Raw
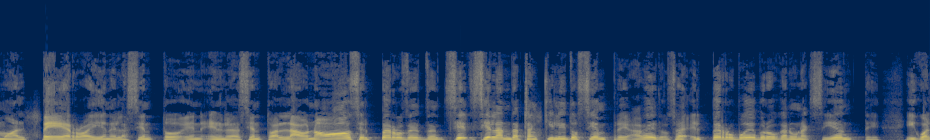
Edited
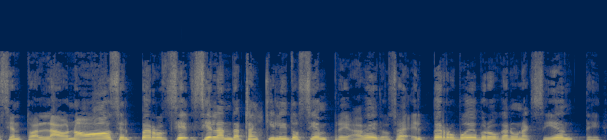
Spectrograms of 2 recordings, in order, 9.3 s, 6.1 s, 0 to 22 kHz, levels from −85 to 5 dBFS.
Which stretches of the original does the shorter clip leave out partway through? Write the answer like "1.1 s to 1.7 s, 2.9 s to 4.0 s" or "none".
4.1 s to 4.5 s

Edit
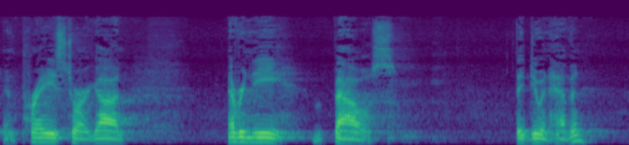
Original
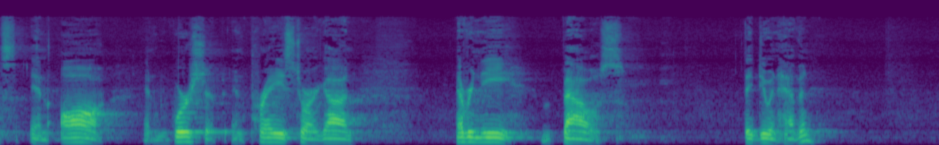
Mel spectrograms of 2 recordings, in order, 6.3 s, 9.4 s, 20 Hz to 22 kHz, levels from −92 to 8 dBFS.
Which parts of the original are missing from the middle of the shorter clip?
none

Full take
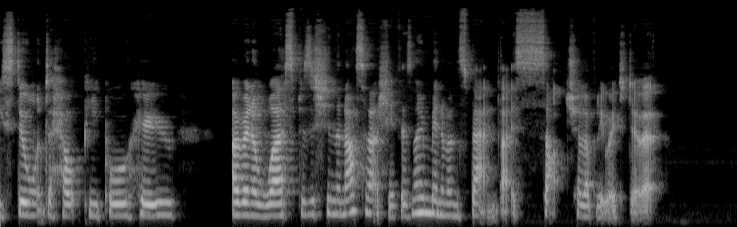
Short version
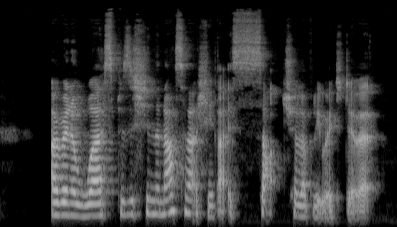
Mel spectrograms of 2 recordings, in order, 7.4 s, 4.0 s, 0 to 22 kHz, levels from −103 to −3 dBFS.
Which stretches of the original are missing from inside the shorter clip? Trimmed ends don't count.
4.0 s to 5.0 s

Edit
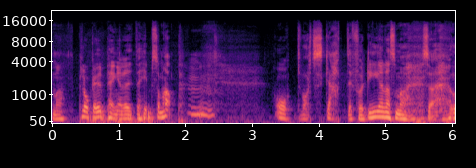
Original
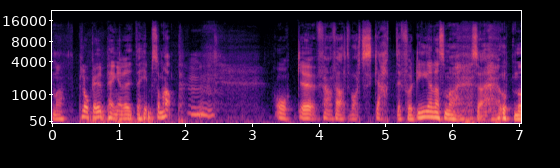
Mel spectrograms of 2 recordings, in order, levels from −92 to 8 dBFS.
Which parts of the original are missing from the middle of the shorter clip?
3.7 s to 4.4 s

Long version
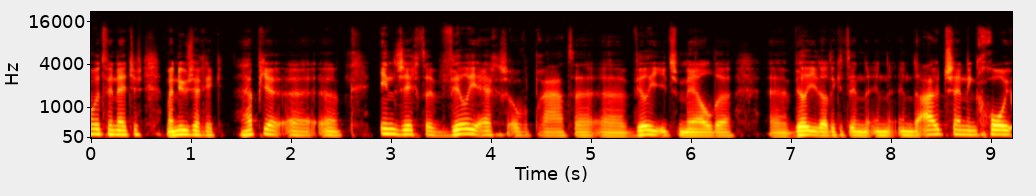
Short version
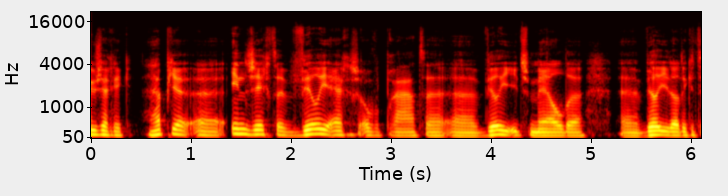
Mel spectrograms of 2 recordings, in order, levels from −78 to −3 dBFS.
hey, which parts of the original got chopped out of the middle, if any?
2.3 s to 2.8 s

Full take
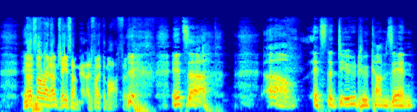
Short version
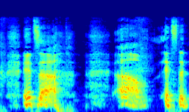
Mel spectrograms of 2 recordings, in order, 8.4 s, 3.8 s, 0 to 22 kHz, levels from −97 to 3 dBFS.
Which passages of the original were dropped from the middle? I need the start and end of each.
none

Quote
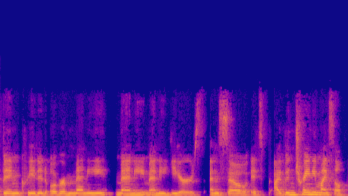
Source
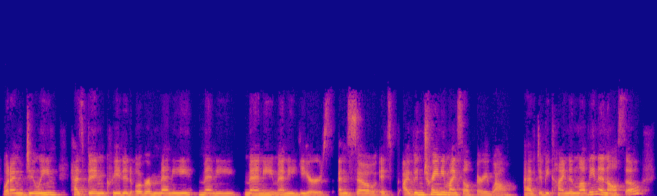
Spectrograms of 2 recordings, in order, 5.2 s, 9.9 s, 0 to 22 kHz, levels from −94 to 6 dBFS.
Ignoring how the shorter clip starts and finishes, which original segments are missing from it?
3.0 s to 3.6 s

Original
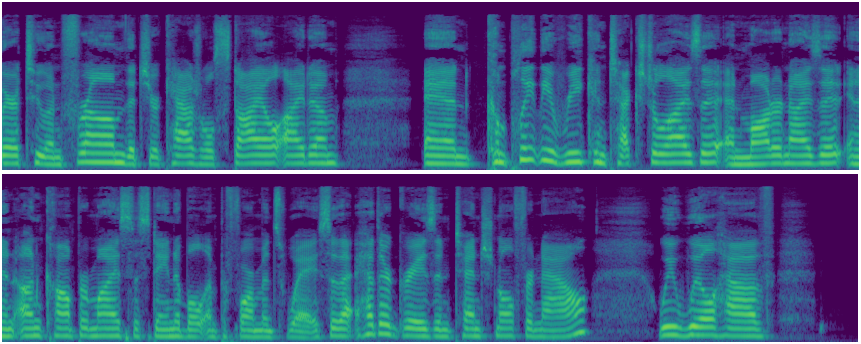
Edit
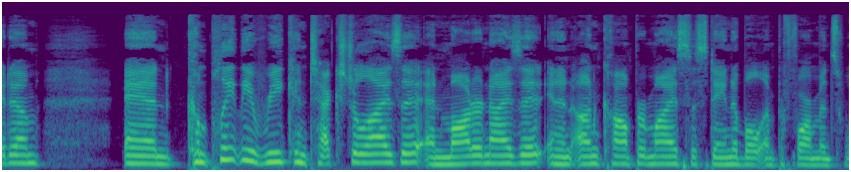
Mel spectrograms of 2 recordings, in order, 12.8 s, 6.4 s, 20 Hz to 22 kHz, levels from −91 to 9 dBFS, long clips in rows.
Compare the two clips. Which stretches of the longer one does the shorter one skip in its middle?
none

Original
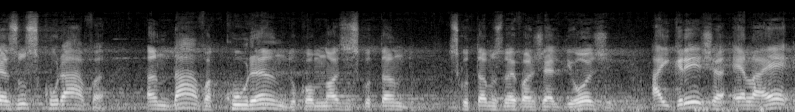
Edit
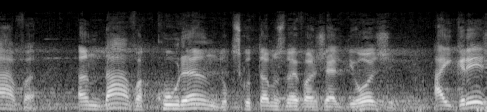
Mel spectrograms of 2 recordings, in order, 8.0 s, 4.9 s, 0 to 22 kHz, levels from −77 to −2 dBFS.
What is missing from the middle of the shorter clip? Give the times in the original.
3.0 s to 4.5 s

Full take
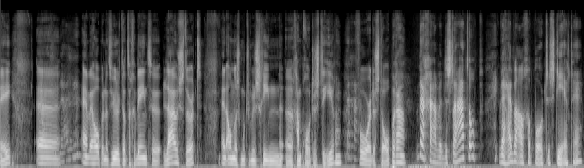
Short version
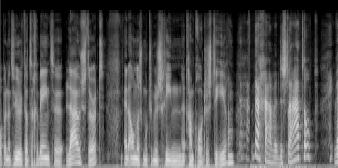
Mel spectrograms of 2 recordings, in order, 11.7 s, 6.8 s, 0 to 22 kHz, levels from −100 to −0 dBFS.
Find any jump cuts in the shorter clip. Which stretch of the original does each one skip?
5.7 s to 5.9 s, 7.1 s to 8.3 s

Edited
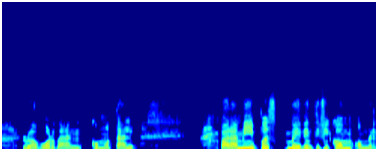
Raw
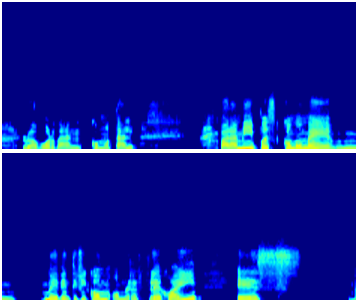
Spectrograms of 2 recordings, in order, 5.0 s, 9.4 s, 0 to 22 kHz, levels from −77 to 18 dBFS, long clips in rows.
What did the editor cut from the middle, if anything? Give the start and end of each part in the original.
3.6 s to 5.1 s

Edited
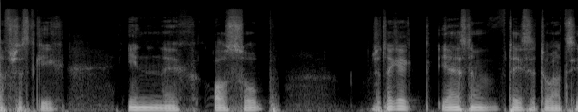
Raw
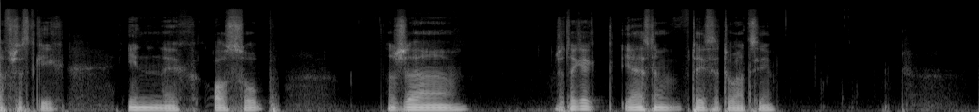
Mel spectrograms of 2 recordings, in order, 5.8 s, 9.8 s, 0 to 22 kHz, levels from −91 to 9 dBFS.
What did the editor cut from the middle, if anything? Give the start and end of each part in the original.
3.6 s to 5.4 s

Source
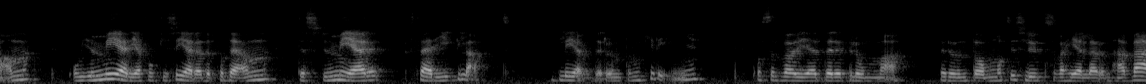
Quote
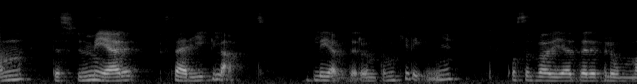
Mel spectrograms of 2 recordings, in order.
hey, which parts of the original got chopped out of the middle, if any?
none

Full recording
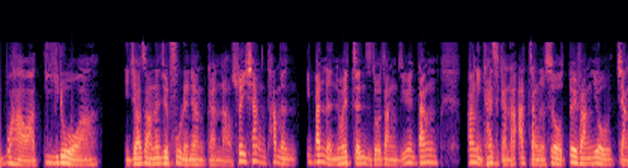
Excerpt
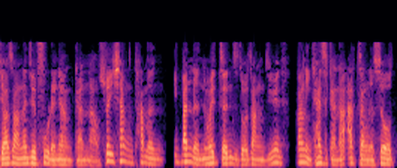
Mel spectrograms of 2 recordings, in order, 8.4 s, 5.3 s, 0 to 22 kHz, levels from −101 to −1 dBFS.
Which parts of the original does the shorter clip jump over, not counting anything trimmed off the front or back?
5.5 s to 6.0 s

